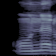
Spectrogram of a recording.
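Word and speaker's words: honour: यहाँ पर जो ओनर वर्ड है उसकी जो प्रोनाउंसिएशन है, उसका जो साउंड है वो वोवल का है।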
